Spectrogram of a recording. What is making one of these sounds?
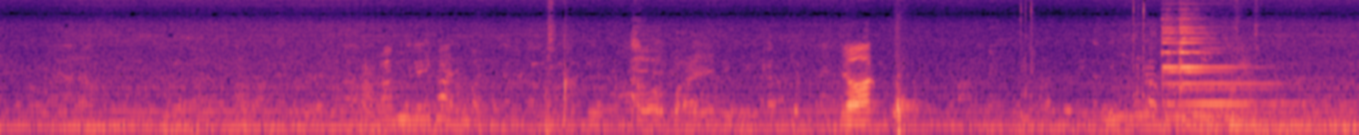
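A man sips a drink loudly through a straw.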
